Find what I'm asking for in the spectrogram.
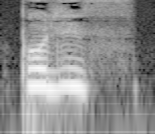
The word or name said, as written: polis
